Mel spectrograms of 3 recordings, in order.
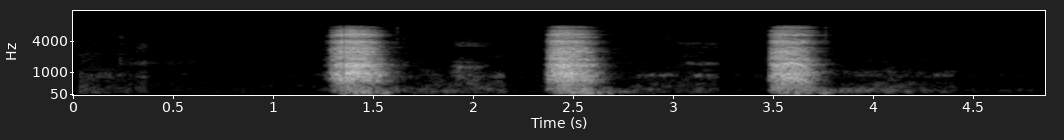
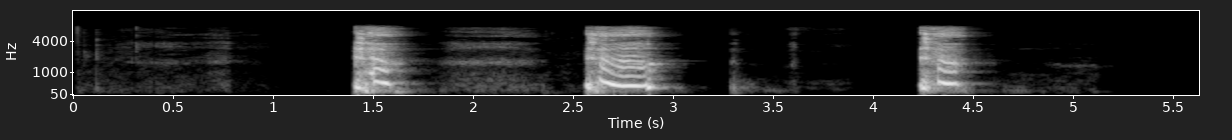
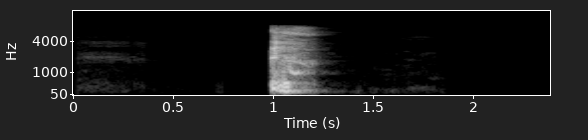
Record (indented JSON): {
  "exhalation_length": "4.9 s",
  "exhalation_amplitude": 15681,
  "exhalation_signal_mean_std_ratio": 0.29,
  "three_cough_length": "5.6 s",
  "three_cough_amplitude": 30138,
  "three_cough_signal_mean_std_ratio": 0.3,
  "cough_length": "2.4 s",
  "cough_amplitude": 26291,
  "cough_signal_mean_std_ratio": 0.2,
  "survey_phase": "beta (2021-08-13 to 2022-03-07)",
  "age": "18-44",
  "gender": "Female",
  "wearing_mask": "No",
  "symptom_cough_any": true,
  "symptom_onset": "4 days",
  "smoker_status": "Never smoked",
  "respiratory_condition_asthma": true,
  "respiratory_condition_other": false,
  "recruitment_source": "Test and Trace",
  "submission_delay": "2 days",
  "covid_test_result": "Positive",
  "covid_test_method": "RT-qPCR",
  "covid_ct_value": 27.9,
  "covid_ct_gene": "ORF1ab gene",
  "covid_ct_mean": 28.2,
  "covid_viral_load": "570 copies/ml",
  "covid_viral_load_category": "Minimal viral load (< 10K copies/ml)"
}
